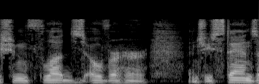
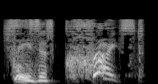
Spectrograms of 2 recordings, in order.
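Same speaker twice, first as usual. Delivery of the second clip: high, loud, slow enraged cry; bristling rage; 12 semitones higher, 5 dB louder, much slower than usual. A narrator's reading. Wife bristling with rage at husband, loud. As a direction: let the rage boil over. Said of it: "bristling with rage".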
